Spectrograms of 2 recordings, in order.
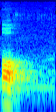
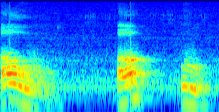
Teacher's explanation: In Spanish this is O, very flat, O. In English it is O, O-U.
